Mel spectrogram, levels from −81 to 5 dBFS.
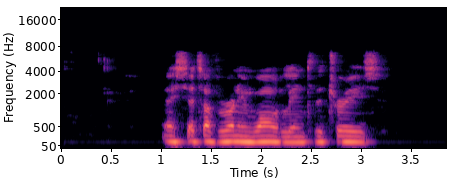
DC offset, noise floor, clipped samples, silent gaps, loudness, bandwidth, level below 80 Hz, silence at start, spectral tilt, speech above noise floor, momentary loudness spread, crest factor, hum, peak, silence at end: under 0.1%; -76 dBFS; under 0.1%; none; -24 LUFS; 7.2 kHz; -58 dBFS; 1.05 s; -5.5 dB/octave; 54 dB; 8 LU; 16 dB; none; -8 dBFS; 0.65 s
